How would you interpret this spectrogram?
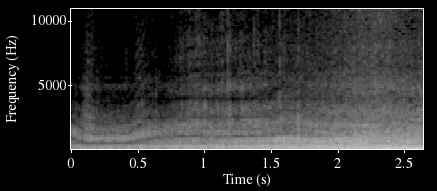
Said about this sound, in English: Just gonna stop while this truck goes by.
